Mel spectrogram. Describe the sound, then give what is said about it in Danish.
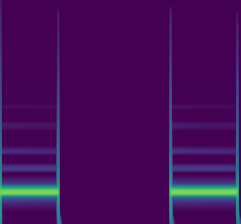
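A telephone ringback tone plays while a call to someone is being placed: a steady, low, even beep held about a second, a long silent pause, then a second identical beep. No voices are heard. “Lad os lige ringe Ulla op og høre, hvordan det er gået siden.”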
